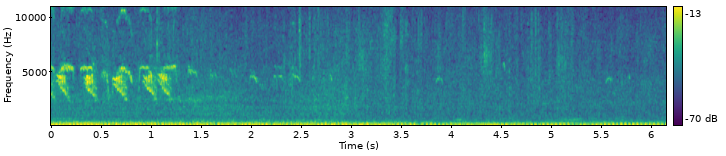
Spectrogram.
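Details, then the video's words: Golden sparrow chicks in the nest, waiting for food, call in a fast run of high, thin, downward-sliding chirps at the start. Scattered softer peeps follow over a constant low rumbling hum. "Baby Golden Sparrow's Anticipation: Waiting for Bay's Feed"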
